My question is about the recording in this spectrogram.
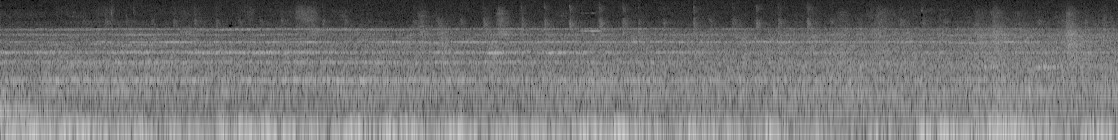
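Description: Subway train approaching along an elevated steel structure: a low rumble with a steady high whine in several tones above it.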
